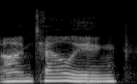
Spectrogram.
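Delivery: very childlike put-on little-kid voice. Retelling what a shadowy figure said to the speaker, in a childlike voice. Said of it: "like in a very like almost like childlike voice".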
